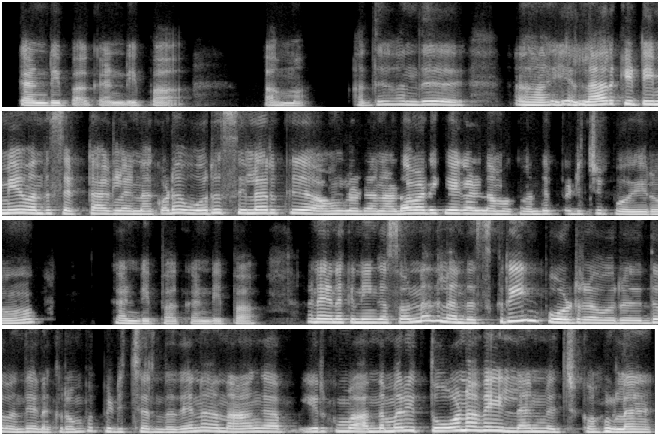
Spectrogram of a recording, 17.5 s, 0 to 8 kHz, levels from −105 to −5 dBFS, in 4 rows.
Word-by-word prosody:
கண்டிப்பா. 160 -1 -1
கண்டிப்பா. 80 +2 -6 0.7
ஆமா, 150 -1 -6 0.4
அது 190 +8 -7
வந்து 220 +1 0 0.6
அ, - - +1 0.3
எல்லார்கிட்டயுமே 245 +2 +3
வந்து, 230 -1 +1
செட் 215 +1 -2
ஆகலனா 205 -1 +1
கூட, 255 +4 +1
ஒரு 230 +4 +2
சிலருக்கு, 255 0 +1
அவங்களோட 200 0 +1
நடவடிக்கைகள் 230 +1 +3
நமக்கு 195 0 -2
வந்து, 205 +2 0
பிடிச்சு 205 +2 -6
போயிரும். 175 +3 0 0.6
கண்டிப்பா, 160 -3 -3
கண்டிப்பா. 150 +1 -6 0.4
ஆனா, 255 0 +1
எனக்கு 240 0 +1
நீங்க 225 -1 +1
சொன்னதுல, 280 +1 +1
அந்த 210 -1 +1
ஸ்கிரீன் 345 +6 +3
போட்ற 225 -2 +4 0.2
ஒரு 190 0 0
இது 225 +5 -1
வந்து, 210 +2 -1
எனக்கு 195 +1 -5
ரொம்ப 235 +6 -5
பிடிச்சிருந்தது. 200 -2 -2
ஏன்னா 265 0 -1
நாங்க 220 +2 +1
அப் 210 - -12
இருக்கும்போது 240 +1 0
அந்த 230 +1 +1
மாரி 275 +1 +2
தோணவே 290 +2 +5
இல்லன்னு 225 -2 0
வச்சுக்கோங்களேன். 200 -1 +1
215 Hz, 150 wpm, -22 LUFS, 195-240 Hz, 0.7 s, தோணவே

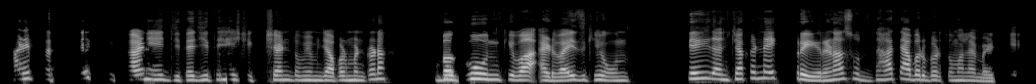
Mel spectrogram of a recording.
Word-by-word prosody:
आणि 265 - +1
प्रत्येक 300 +3 -11 0.2
ठिकाणी 220 +2 +1
जिथे-जिथे 200 +3 -3
हे 225 - -6
शिक्षण 210 +2 -2
तुम्ही 200 0 -2
म्हणजे 195 0 0
आपण 195 +2 0
म्हणतो 200 +3 -1
ना, 260 - +2 0.6
बघून 225 +3 +4
किंवा 200 -2 +4
ॲडव्हाइस 190 +2 +2
घेऊन 185 -4 -2 0.6
ते 275 +2 +4
त्यांच्याकडनं 255 +4 0
एक 280 0 +1 0.2
प्रेरणा 215 -2 +3
सुद्धा 220 - -5
त्याबरोबर 220 -5 0
तुम्हाला 190 -1 -5
मिळती 150 -4 -9
आहे. - - -23
210 Hz, 140 wpm, -22 LUFS, 190-240 Hz, 0.6 s, बघून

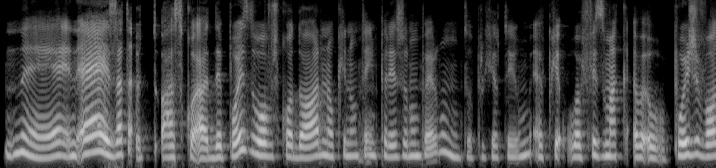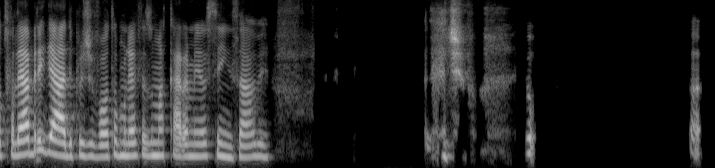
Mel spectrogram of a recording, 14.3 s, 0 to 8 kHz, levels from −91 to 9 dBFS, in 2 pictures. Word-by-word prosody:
É, 225 -4 0 0.3
é - - +7
exatamente, 230 -7 +1
as 200 0 -1
qua 180 - +3
depois 200 - +1
do 275 - -3
ovo 225 -2 +4
de 220 - -12
codorna 210 +2 +1
o - - -7
que 210 - -10
não 225 0 -5
tem 235 - -5
preço 220 -1 -5
eu - - -5
não 225 0 -2
pergunto, 230 -5 -5
porque 200 -1 -12
eu - - -10
tenho 195 - -8
me 235 - -4
é 205 - -6
porque 205 - -4
eu 205 0 0
fiz 220 +2 -3
uma 215 -1 -1
ca 215 - -17
eu 200 - +1
eu 180 -2 -1
pus 225 +8 +3
de 250 - -2
volta 220 -2 0
falei: 235 +1 +4
"Ah - - +10
obrigada.", 260 -4 +5
eu - - -13
pus 230 0 -4
de 220 - -5
volta, 210 +3 -2
a - - -6
mulher 225 0 0
fez - - -6
uma 230 0 -2
cara 230 - -2
meio 215 0 -3
assim, 220 -2 -5
sabe? 205 +1 -5 1.7
E - - -5
tipo, - - 0 0.5
eu - - -5 1.6
É. - - -8
220 Hz, 220 wpm, -22 LUFS, 205-230 Hz, 1.7 s, Ah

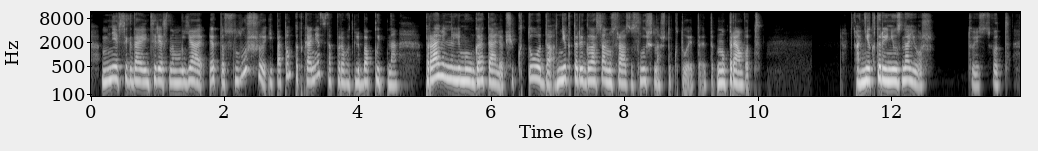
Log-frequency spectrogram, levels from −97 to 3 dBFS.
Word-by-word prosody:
мне 230 +4 +3
всегда 225 -4 -1
интересно, 215 0 -1
м, 200 0 -1
я 200 -1 -1
это 225 -2 -4
слушаю, 225 - -4
и 205 - -10
потом 200 +12 -7
под 255 -5 -10
конец, 240 +11 -3
так 210 0 -10
прям 210 -3 -4
вот 190 +2 -9
любопытно, 205 -3 -4 0.4
правильно 260 +3 +5
ли 230 -1 +5
мы 225 0 +6
угадали 215 -2 +1
вообще, 170 +6 -8
кто, 255 +1 -1
да. 190 -2 -4
Некоторые 235 0 +2
голоса, 225 +1 0
ну, 205 - +2
сразу 195 -2 -4
слышно, 205 0 -5
что 185 - -15
кто - - -13
это. - - -13
Это, 185 0 -16
ну, 200 +1 +3
прям 195 -3 +1
вот - - -13 1.4
А 205 - 0
некоторые 225 +2 +6
не 220 0 +8
узнаёшь. 220 -2 0 0.5
То - - -12
есть 165 0 -14
вот, 180 -1 -11
215 Hz, 175 wpm, -22 LUFS, 200-230 Hz, 1.4 s, не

